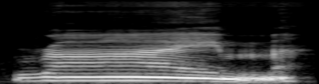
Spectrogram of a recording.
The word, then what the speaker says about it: rhyme: And the H does not make a sound in this one. So again, this is the first letter that's making a noise. So we have the word R, and then the Y says I here, rhyme.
